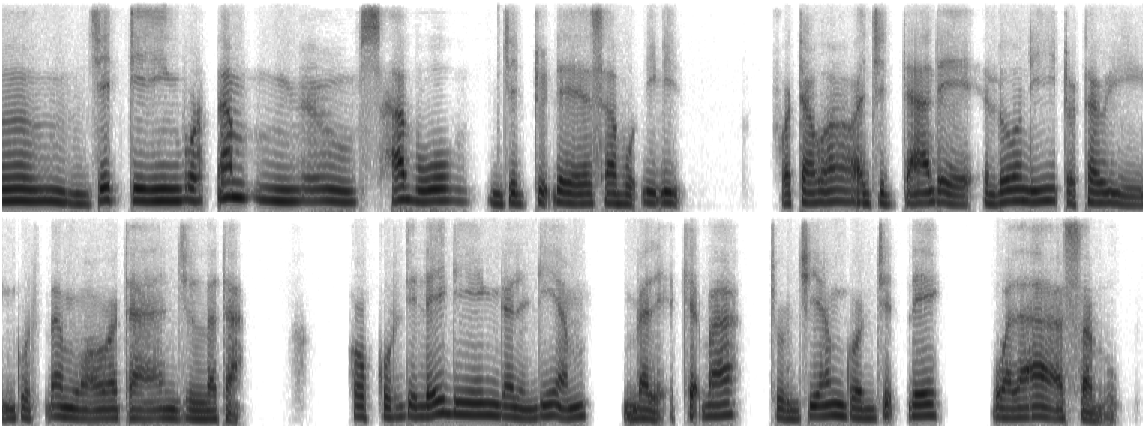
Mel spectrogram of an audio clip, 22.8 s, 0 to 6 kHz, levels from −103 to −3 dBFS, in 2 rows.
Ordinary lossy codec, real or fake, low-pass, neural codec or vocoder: Opus, 32 kbps; fake; 5.4 kHz; codec, 16 kHz, about 1 kbps, DyCAST, with the encoder's durations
